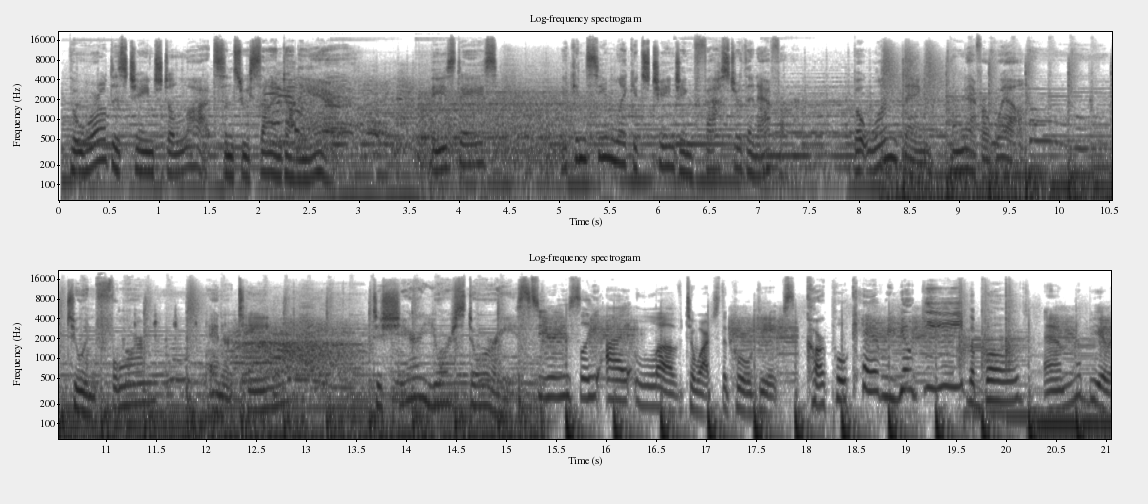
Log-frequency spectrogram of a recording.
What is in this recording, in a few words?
tv affiliate female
